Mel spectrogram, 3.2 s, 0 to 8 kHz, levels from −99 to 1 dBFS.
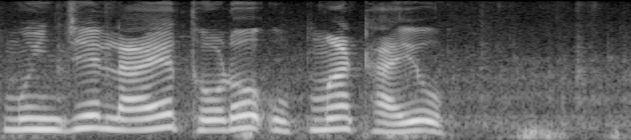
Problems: constant background noise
